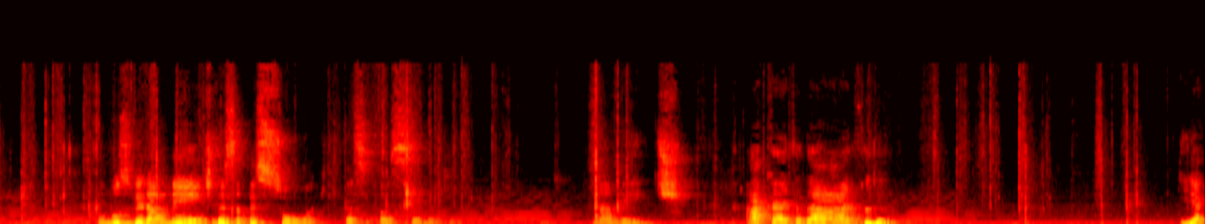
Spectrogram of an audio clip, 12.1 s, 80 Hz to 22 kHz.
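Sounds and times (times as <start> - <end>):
cards being shuffled: 0.0 - 2.4, 3.2 - 5.1, 5.9 - 7.4, 9.2 - 11.6.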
